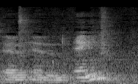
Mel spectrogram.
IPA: m, n and ŋ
